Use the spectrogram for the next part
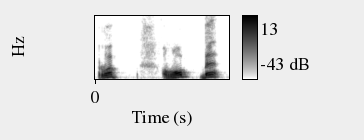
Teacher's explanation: रा हैवी होगा, क्यों, जबर की वजह से, बा पे तशदीद है, बा डबल होगा लेकिन बा बारीक होगा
